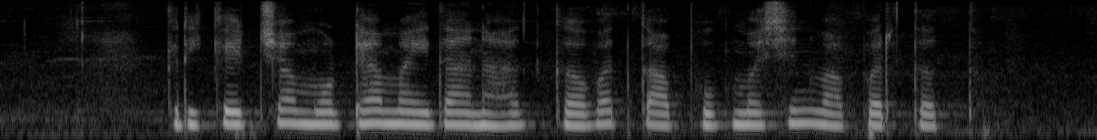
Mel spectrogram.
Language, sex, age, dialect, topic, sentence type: Marathi, female, 18-24, Southern Konkan, agriculture, statement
